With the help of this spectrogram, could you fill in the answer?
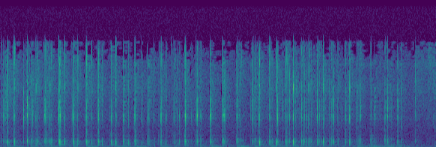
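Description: Long nails rapidly tap and scratch a closed dark cardboard eyeshadow palette lying on a white table, partly covered by the hands. The result is a dense run of short, dry, clicky taps centered in the midrange, over a faint steady low hum, thinning out and fading near the end.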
